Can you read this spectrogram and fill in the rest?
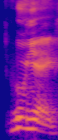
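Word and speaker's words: Huyang: Horang, Yu right? Yang. Hu Yang, sorry.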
